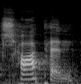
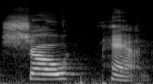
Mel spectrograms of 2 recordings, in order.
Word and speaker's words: Chopin: name was frederick chopin chopin is spelled like this it looks like choppin but you say show pan so frederick chopin was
